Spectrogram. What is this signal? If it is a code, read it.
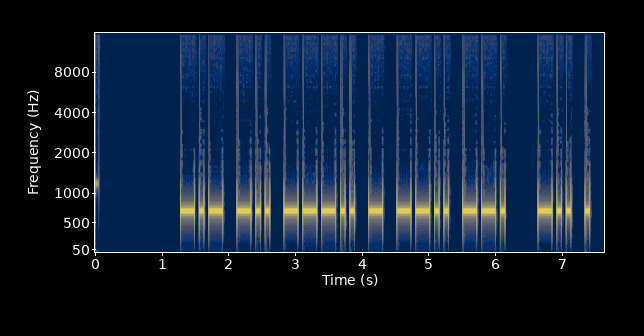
Morse code, heard as a keyed tone, about 17 wpm, 700 Hz. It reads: KD8TZG DE
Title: USA Callsign DE Callsign - 6 Characters - 17wpm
